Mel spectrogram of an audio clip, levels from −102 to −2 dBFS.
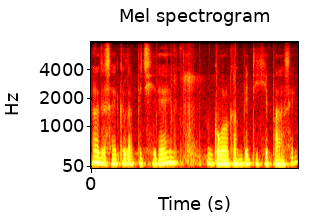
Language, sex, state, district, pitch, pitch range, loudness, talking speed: Nagamese, male, Nagaland, Kohima, 110 Hz, 105-120 Hz, -18 LUFS, 160 wpm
